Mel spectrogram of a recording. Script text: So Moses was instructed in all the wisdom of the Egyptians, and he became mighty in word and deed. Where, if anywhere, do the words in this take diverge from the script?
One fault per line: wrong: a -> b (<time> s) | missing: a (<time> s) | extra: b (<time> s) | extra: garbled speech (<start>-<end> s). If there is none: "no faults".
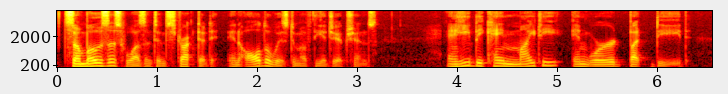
wrong: was -> wasn't (0.7 s)
wrong: and -> but (5.7 s)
